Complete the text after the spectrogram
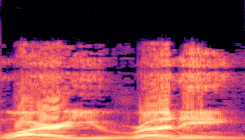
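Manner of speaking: acted scream. Describing an AI storyline, the speaker acts out a character's line, retelling a scream. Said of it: "He's screaming".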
